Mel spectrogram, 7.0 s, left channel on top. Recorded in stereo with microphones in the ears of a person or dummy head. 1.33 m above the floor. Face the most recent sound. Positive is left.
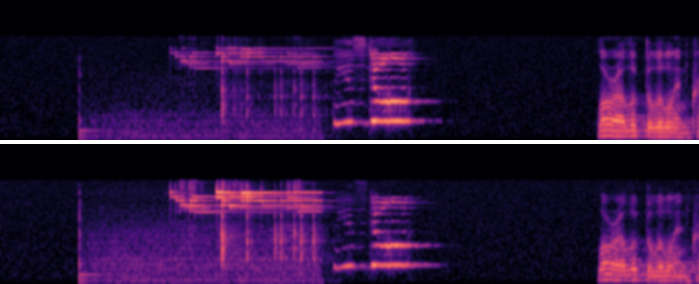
turn(degrees=80)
